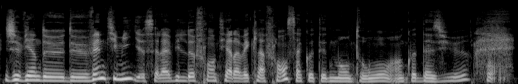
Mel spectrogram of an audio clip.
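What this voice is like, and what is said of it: Italian accent speaking French, rolled R. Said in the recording (French): “À votre accent, on se doute bien... Vous êtes donc italienne... ça fait de nombreuses années que j'essaie de perdre mon R”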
